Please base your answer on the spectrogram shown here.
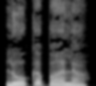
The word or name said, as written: ಲೋಕಪಾಲ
